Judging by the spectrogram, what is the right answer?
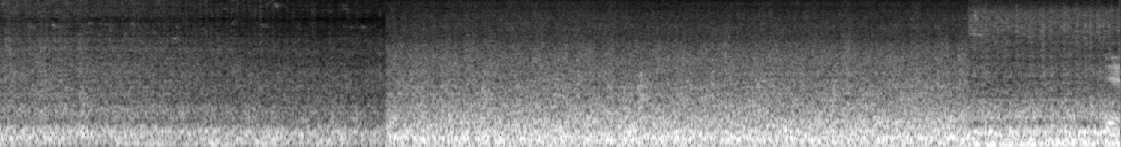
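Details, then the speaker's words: Combine side knife after repair of bent/cast section (welded, still slightly kinked, one section broken), likely twisted by overgrown hedges: steady rumble with even rapid knife chatter, no knocking or grinding; working fine, normal operation. "Yeah, it's working fine, we'll crack on."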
